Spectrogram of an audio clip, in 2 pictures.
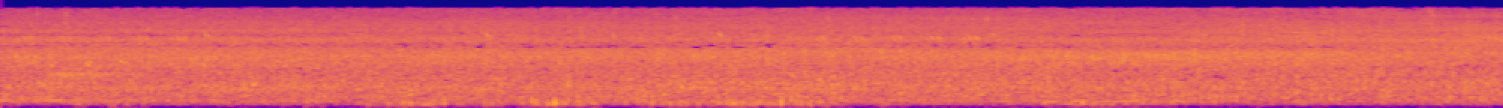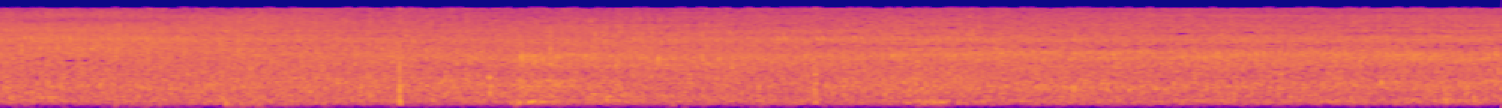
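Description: Waterfall and stream water rushing steadily over rocks.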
